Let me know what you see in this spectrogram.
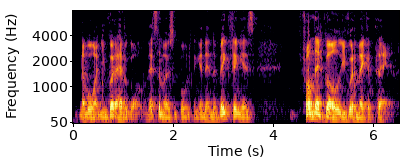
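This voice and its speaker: There is audible room echo around a man with a very deep, low voice. He talks at a fairly quick pace with ordinary pitch variation. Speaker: world champion paddler and motivational speaker. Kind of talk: interview. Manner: energetic.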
